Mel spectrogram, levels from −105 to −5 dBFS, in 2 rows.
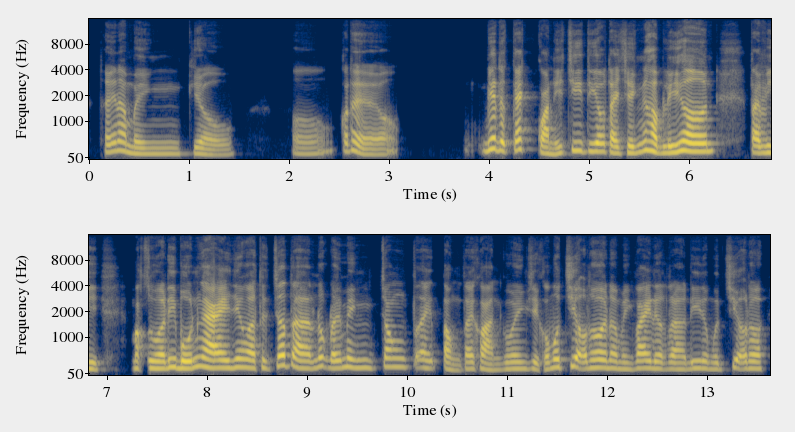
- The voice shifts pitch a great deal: No, average, 3.9 semitones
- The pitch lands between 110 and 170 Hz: No, medium, 185 Hz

